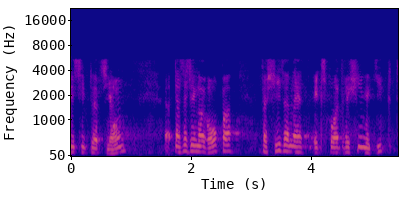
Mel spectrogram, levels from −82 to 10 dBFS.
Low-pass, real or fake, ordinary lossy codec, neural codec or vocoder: 5.4 kHz; fake; none; codec, 16 kHz, 2 kbps, FreqCodec, smaller model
